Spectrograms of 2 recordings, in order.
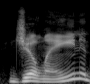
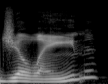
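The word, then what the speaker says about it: Ghislaine: see that happening um jillane that's how you pronounce this lady's name jillane Jill Anne Maxwell that's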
